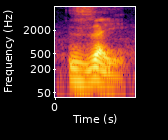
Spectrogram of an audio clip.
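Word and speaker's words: زاي: yang pertama Zai he Zai itu memang waktu membacanya gigi kita dirapatkan lidah dipertemukan dengan Gigi he kemudian gigi kita dirapatkan kemudian sedikit ada penekanan di keluarah suara desisir safirnya Zai I Zai Ya ituitu tapi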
